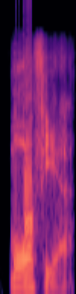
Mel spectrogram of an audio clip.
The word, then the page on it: morphia: American English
